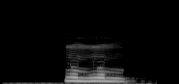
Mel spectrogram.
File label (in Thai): "หงุ่ม ๆ", ภาษาโคราช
